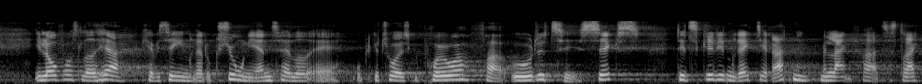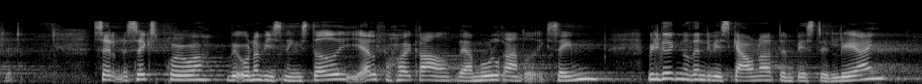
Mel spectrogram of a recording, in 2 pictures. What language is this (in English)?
Danish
